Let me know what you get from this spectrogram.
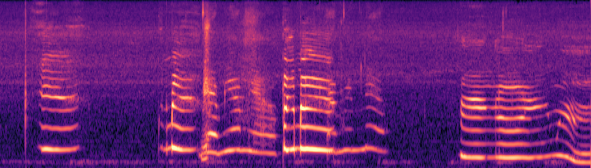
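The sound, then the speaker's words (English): A voice imitates an orca whale with four high, wavering squeals, each rising and bending in pitch, separated by short pauses; the last call is the longest and loudest. “So now you're an orca whale making fun of me?”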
